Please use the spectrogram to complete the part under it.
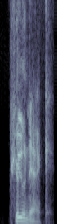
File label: "Punic", American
